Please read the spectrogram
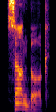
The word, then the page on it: songbook: British English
